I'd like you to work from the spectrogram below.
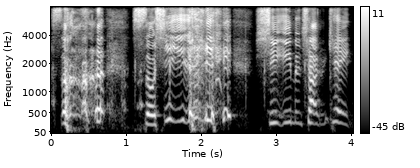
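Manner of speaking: words squeezed out through giggles, pitched high; laughing while talking. Real, not acted. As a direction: keep giggling as you talk. Laughing while telling the story.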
